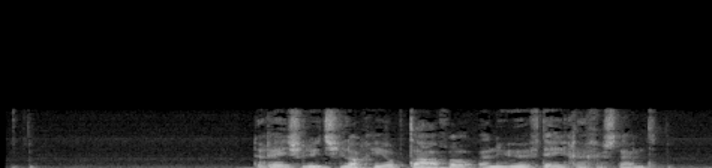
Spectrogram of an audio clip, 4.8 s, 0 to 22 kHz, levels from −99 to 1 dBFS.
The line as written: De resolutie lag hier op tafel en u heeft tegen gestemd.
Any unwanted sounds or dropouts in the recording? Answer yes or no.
no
